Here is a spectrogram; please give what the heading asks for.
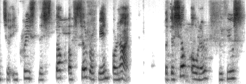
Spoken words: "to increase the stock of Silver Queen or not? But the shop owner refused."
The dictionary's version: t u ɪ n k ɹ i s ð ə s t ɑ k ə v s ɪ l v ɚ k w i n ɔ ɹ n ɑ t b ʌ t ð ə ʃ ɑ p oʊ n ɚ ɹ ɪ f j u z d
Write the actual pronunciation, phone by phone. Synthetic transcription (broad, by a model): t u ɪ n k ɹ i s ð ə s t ɑ k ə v s ɪ l v ɚ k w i n ɔ ɹ n ɑ t b ʌ t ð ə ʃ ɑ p oʊ n ɚ ɹ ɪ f j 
